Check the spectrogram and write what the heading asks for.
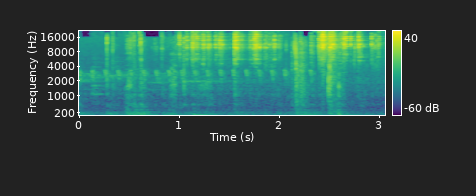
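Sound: keys jangling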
